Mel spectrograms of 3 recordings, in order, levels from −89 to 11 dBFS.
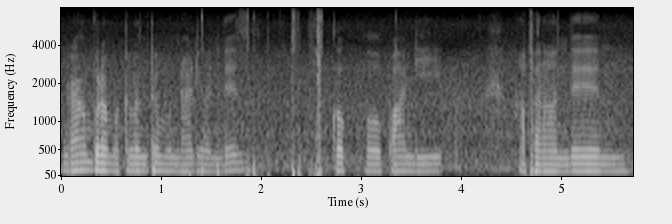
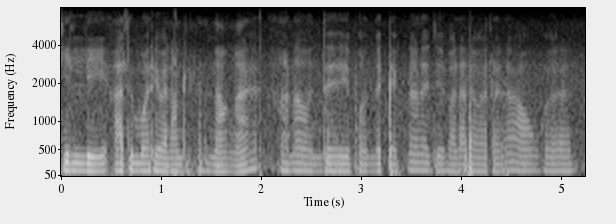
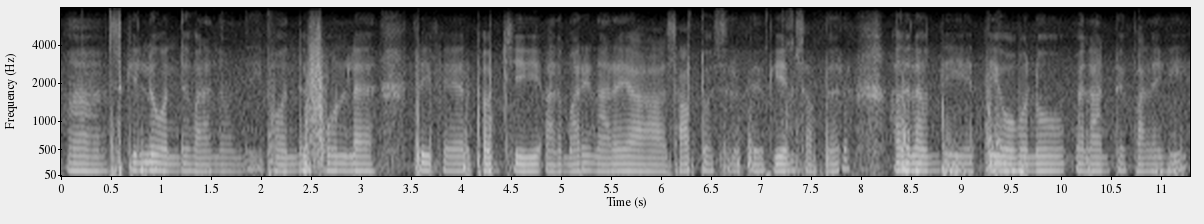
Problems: background sounds at intervals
